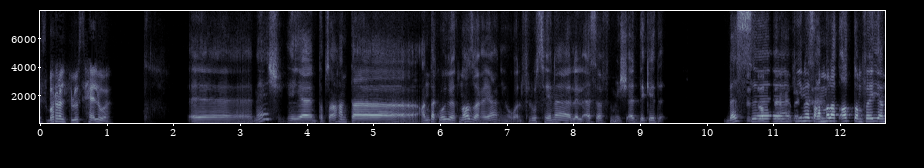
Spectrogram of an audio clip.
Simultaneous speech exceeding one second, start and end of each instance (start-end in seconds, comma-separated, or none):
10.6-11.8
